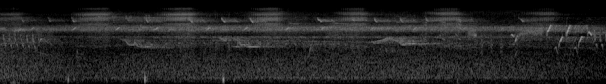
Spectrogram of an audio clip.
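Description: Amazon rainforest ambience: a steady high insect drone with pulsing insect calls above it, and several bird calls, ending in a quick run of notes near the end.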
